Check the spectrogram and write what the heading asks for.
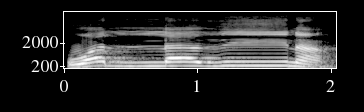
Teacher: یہاں پر لام مشدد ہے، تھوڑی سی شدت سے پڑھنا ہے، اس کو تھوڑی سی سختی کرنی ہے.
